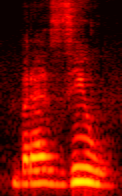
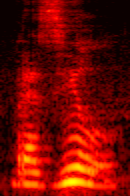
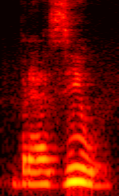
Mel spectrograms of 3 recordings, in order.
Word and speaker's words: Brasil: The sound of L at the end of a word is normally pronounced as U and not For example, Brazil is pronounced Brasil and not Brasil. No. Brasil.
